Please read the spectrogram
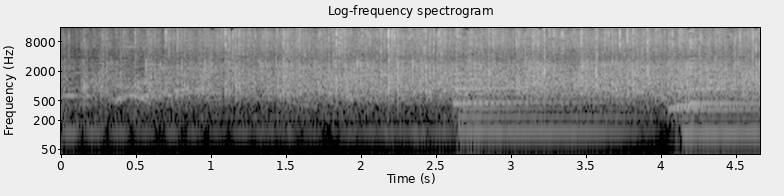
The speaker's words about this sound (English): Now, I said it, you clapped, but that's not good enough.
